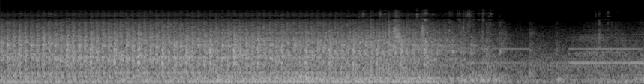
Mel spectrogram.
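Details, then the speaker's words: Land Rover diesel pickup with newly finished stainless exhaust and its long-used cherry bomb muffler, heard at idle: a steady even beat with no rattles or buzzing from underneath, then it dies away. Normal idle. "So that cherry bomb's been through many, you know, layouts of this truck, but that sounds fine. Doesn't rattle anyway."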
